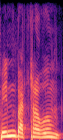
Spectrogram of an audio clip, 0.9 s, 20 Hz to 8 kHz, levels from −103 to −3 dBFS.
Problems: none marked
